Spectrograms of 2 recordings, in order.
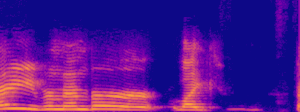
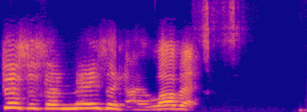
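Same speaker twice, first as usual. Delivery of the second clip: imitating her younger self, higher and thrilled; retold excitement; 5 semitones higher than usual. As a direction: replay the moment you loved the movie. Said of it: "I was like".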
